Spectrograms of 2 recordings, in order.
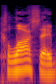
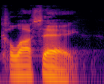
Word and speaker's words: Colossae: You can pronounce it Colossae, Colossae, Colossae, and I've even heard somebody say Colossa. I'm going to stick with Colossae. If I go in and out, don't judge me, okay? But it's okay to pronounce it any of those ways.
